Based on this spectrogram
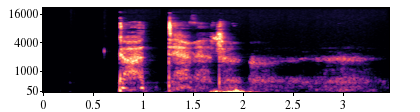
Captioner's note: whispers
